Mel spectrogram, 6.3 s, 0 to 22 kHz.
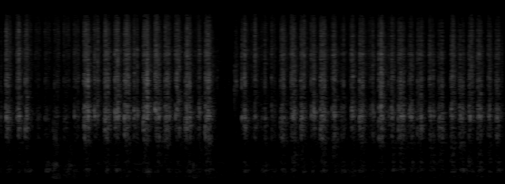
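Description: A thin wooden stylus scratches the black coating of a flat, thin, solid scratch-art card about A4 size, making dense short strokes around the flowers and antlers. A bright, raspy scratching repeats in quick strokes about four times a second, with a brief pause near the middle before it resumes.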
